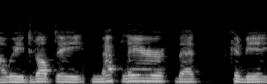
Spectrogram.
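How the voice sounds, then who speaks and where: A man speaks at medium pitch in a monotone, flat delivery. His voice is somewhat breathy. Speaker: state environmental program official. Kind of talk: committee testimony presentation.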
